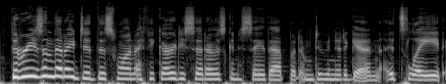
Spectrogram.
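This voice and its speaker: A woman chats casually on her reaction channel, rambling, restarting her sentences and getting heated. Her voice sits a little high and the sound is dry and close, with a bit of throat-clearing from a recent illness. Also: darkish tone, no room sound. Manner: rambling, self-interrupting, passionate. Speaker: reaction video host. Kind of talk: casual commentary.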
